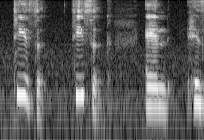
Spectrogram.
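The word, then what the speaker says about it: Taoiseach: Um, Tiosuk and it's spelled T I O S E A C H. Tiosuk. Tisuk.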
